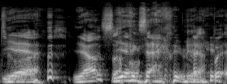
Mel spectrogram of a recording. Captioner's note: laughter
